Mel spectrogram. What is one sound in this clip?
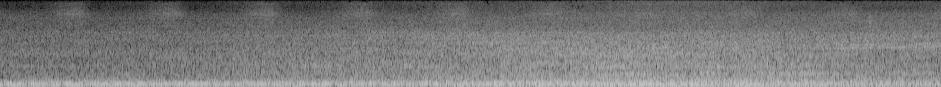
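A vehicle engine approaches, growing louder, and passes close by.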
